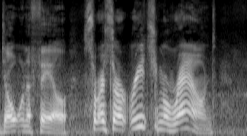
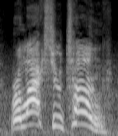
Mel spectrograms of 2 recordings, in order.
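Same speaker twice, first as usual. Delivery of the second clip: higher-pitched imitation of a stewardess; urgent stewardess; 7 semitones higher than usual. Stewardess instructing a supposedly choking passenger, urgent imitation. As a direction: give a mock emergency instruction. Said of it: "And she says".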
